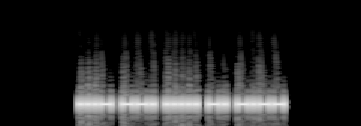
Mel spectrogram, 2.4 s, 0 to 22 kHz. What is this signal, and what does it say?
Morse code, heard as a keyed tone, about 52 wpm, 700 Hz. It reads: VG5NY
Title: Code Groups - 5 Letter:Numbers - 50wpm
